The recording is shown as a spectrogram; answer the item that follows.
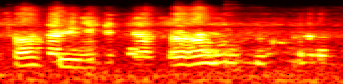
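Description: Speech: a person talking, with short pauses between phrases.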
